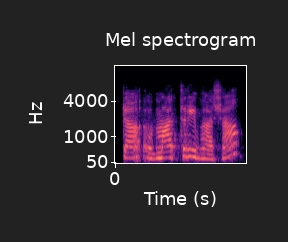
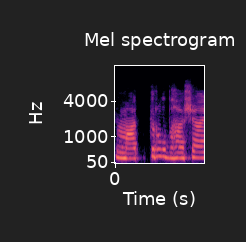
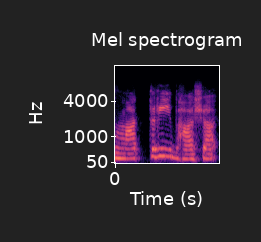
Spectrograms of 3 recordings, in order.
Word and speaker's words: मातृभाषा: Coming to Laksha Bhasha and Matri Bhasha. So we don't call it Matru Bhasha in Hindi, it is Matri Bhasha in Hindi. And though it's written as Matru Bhasha, it is pronounced as Matri Bhasha.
